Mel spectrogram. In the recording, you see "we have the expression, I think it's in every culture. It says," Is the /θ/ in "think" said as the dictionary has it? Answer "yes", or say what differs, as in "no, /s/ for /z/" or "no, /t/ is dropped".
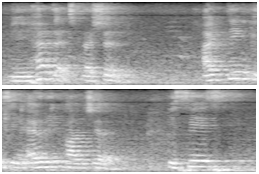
no, /t/ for /θ/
